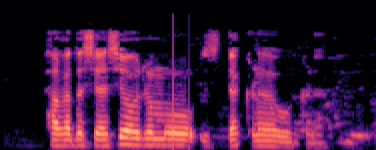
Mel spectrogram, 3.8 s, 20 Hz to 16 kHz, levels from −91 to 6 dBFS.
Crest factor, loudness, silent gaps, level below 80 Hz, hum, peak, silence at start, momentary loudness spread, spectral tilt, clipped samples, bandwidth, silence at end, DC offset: 18 dB; -17 LUFS; none; -58 dBFS; none; 0 dBFS; 0.45 s; 22 LU; -3.5 dB/octave; under 0.1%; 7.8 kHz; 0.1 s; under 0.1%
